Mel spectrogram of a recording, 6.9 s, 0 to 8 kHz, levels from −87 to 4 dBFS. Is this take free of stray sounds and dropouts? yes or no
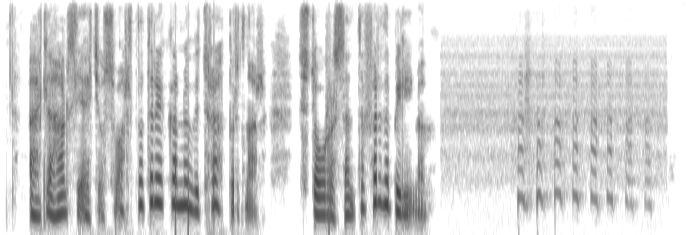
no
